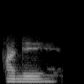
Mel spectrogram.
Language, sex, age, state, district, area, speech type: Punjabi, male, 18-30, Punjab, Barnala, rural, conversation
